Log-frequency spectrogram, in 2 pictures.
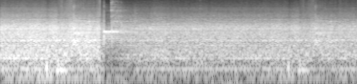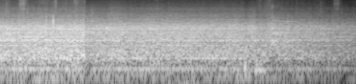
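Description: Steady kitchen background noise, a low hum and hiss with an occasional faint clink, dropping in level twice and fading out at the end.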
